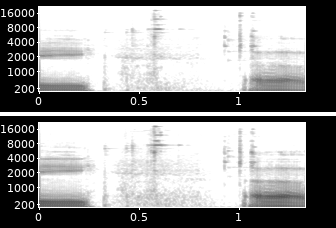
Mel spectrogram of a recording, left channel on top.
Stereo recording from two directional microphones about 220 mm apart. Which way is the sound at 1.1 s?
50° right (ahead or behind).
